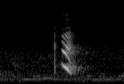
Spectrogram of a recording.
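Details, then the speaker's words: A single soft click and brief squeaky catch of breath in a quiet room: hiccups in a 5.5-week-old baby girl. "hiccups she's 5 and 1 half weeks old now right"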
